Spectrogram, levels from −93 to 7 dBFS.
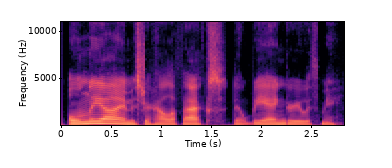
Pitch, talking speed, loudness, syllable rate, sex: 180 Hz, 170 wpm, -17 LUFS, 4.9 syllables/s, female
